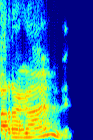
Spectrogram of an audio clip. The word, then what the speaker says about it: Barragan: Barragan. Pero uh, I think Berrigan is like the, this, the American, people.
